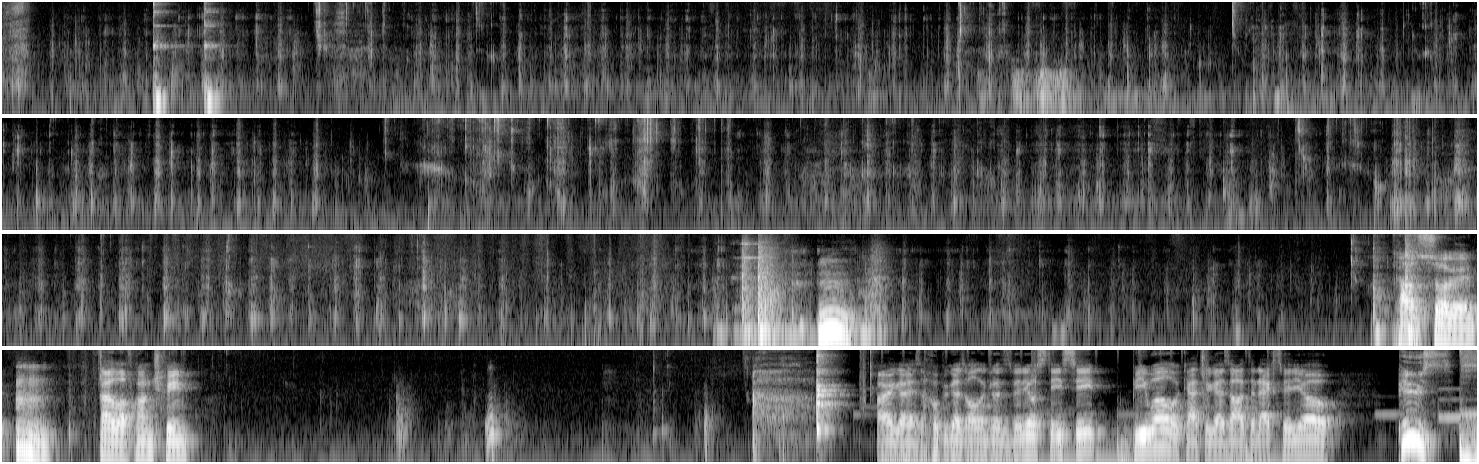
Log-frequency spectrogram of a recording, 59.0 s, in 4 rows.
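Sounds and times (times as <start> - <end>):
biting and chewing crispy food: 2.2 - 36.7, 38.4 - 43.2.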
